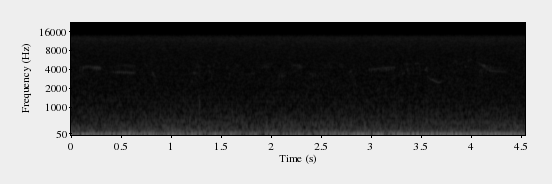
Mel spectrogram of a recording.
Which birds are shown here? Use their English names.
Eurasian Skylark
